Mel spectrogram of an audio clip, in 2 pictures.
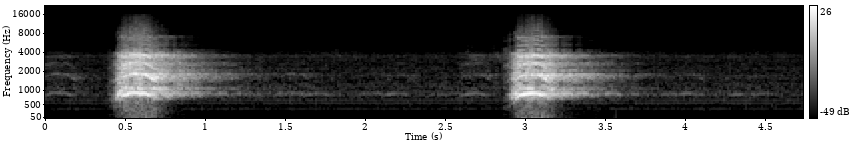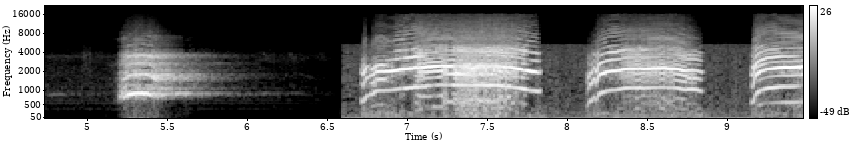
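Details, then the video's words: Red fox (Vulpes vulpes) calling: three separate hoarse, barking screams spaced roughly two and a half seconds apart, followed by a closely spaced series of longer, tonal, wavering wails, each rising then falling. "Fox ( Vulpes vulpes ) calls"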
